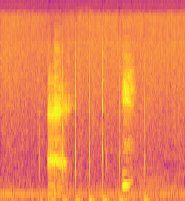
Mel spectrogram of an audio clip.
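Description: A middle-aged woman speaks.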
